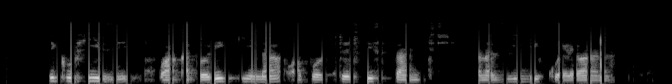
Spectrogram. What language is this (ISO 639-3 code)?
swa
